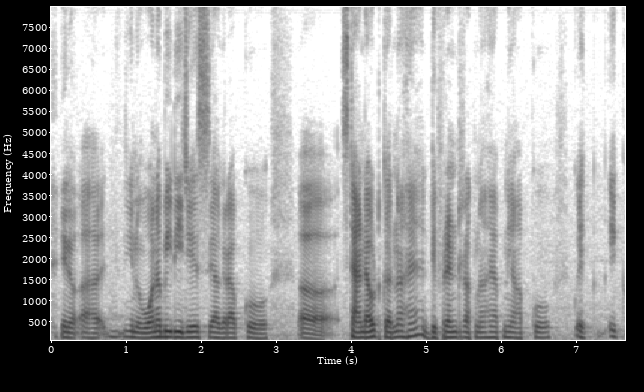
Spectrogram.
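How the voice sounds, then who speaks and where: With a Hyderabadi accent, a man speaks in a medium pitch with fairly even intonation. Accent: Hyderabadi Hindi. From India, Hyderabad. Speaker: DJ instructor. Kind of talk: tutorial. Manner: halting, many fillers and restarts; Hindi-English code-switching.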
